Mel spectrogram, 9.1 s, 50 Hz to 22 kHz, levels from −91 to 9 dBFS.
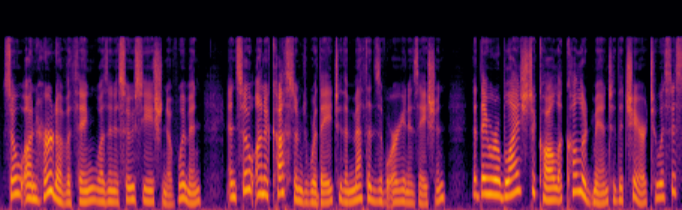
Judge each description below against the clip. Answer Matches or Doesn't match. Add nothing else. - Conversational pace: Doesn't match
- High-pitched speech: Matches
